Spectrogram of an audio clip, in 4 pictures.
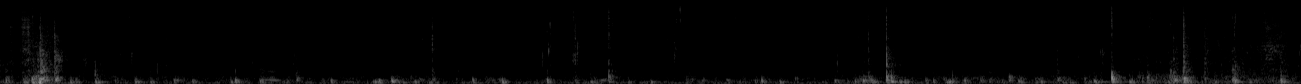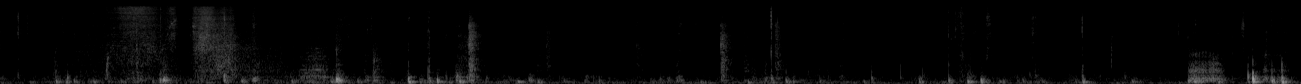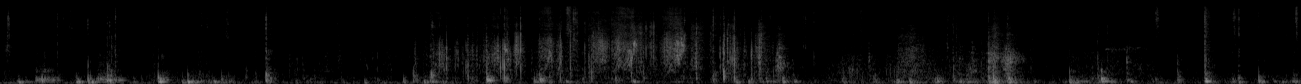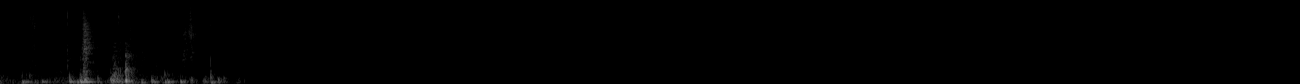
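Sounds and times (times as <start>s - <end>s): puppies scuffling and mouthing: 0.0s - 41.5s.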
